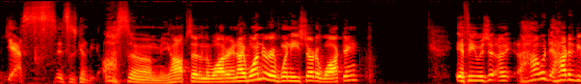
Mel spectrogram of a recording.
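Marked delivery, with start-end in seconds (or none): 0.1-2.0 whispered thrill. Retold or imitated. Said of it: "And Peter's like".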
